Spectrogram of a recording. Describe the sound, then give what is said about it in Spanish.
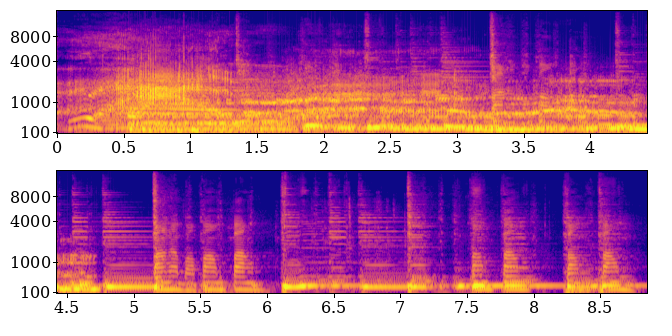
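Fierce lion roars rumble loudly through the first few seconds over an upbeat musical backing. Rhythmic instrumental music with sharp percussive hits follows. “Con rugidos muy feroces. Todos estén muy atentos porque llegaron los leones.”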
